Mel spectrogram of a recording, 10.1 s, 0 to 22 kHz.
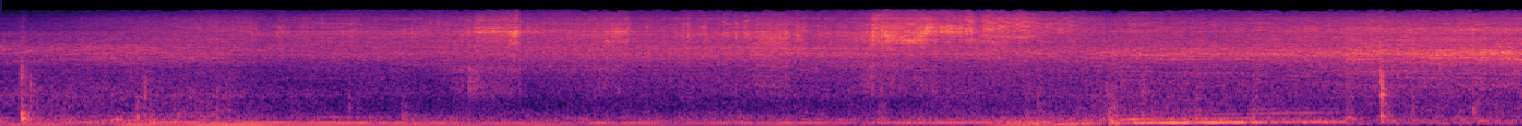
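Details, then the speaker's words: Nissan SR20DET (S13/180SX/240SX), engine off, intake pressurised with compressed air at about 10–15 psi through the turbo inlet after an intake plenum gasket change: steady high hiss with compressor humming; leak found at the bottom of the throttle body. "i hear a vacuum leak but i don't know from where okay i've got a vacuum leak somewhere over here hello i can't pinpoint it"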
